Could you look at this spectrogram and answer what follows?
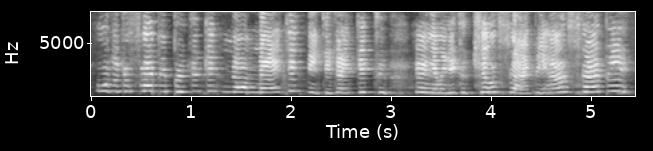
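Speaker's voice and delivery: very high, squeaky taunting voice; mock-cutesy falsetto teasing; mocking baby talk. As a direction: taunt the bird in a silly high-pitched voice.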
